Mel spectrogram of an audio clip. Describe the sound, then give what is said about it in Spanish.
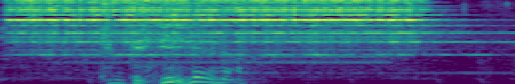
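A small bell rings in a bright, shrill metallic shimmer that holds steady for about two seconds before cutting off, with a brief murmur of voices underneath. “Campanita.”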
